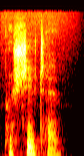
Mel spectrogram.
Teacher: Prosciutto, it's got this cluster of SC in the middle, which makes often people think there should be a sk sound in there. But the I that comes after the C softens the SC to be a sh sound, not a sk sound. So it's prosciutto.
